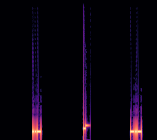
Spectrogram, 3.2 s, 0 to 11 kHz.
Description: Morse code, heard as a keyed tone, about 50 wpm, 700 Hz. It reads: U K
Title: Single Letters 50wpm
